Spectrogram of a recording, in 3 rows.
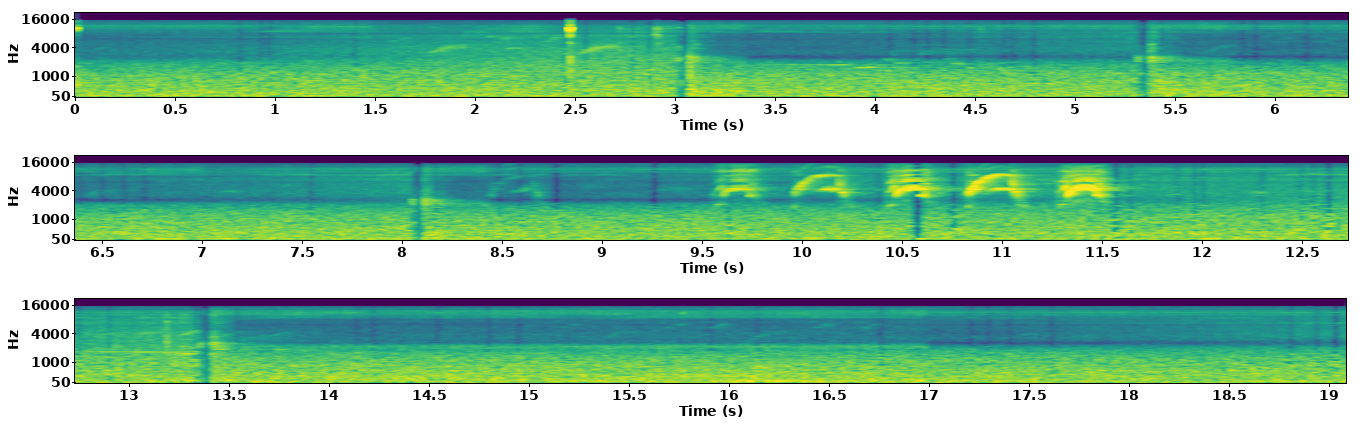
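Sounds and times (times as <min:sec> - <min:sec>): steady outdoor hiss: 0:00.0 - 0:19.0
bird calling high notes: 0:09.6 - 0:11.7.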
